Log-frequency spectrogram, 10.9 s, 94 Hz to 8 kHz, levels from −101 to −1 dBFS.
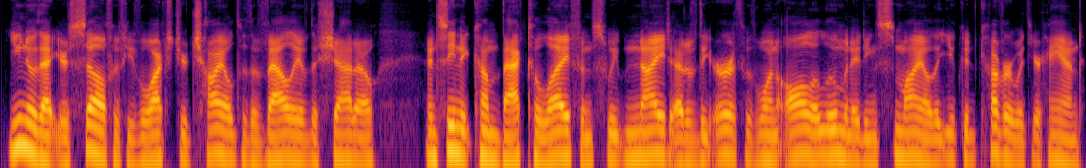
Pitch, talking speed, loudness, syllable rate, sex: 115 Hz, 225 wpm, -21 LUFS, 5.2 syllables/s, male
